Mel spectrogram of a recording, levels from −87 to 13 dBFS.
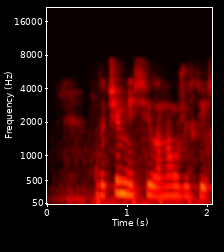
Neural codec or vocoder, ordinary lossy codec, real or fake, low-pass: none; none; real; none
